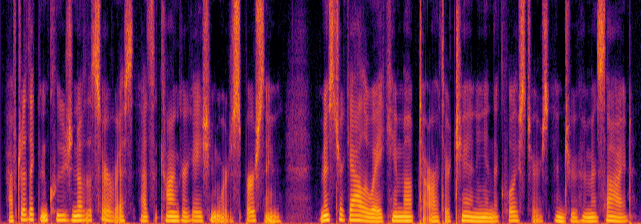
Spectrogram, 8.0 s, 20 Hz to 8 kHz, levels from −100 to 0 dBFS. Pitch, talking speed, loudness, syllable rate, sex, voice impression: 150 Hz, 185 wpm, -19 LUFS, 6.0 syllables/s, female, feminine, middle-aged, muffled, very calm, very elegant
